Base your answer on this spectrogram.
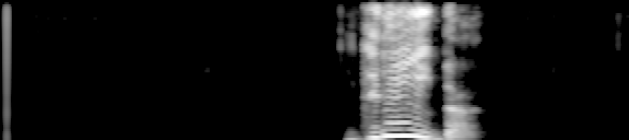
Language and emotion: Russian, angry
